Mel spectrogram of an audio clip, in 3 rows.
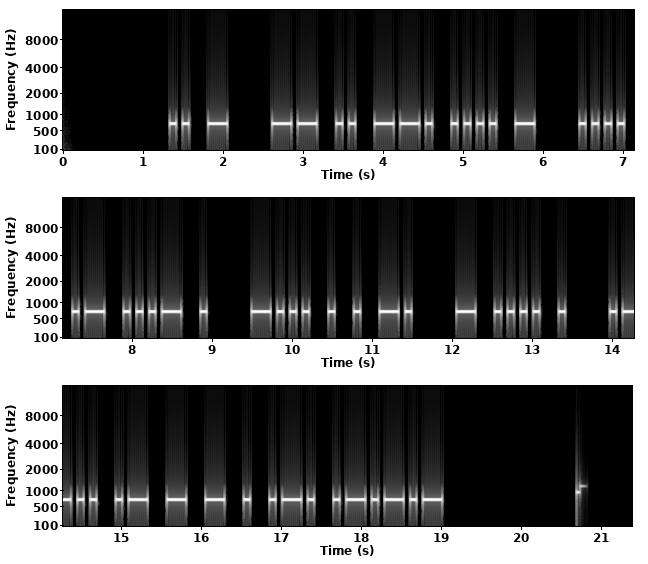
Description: Morse code, heard as a keyed tone, about 15 wpm, 700 Hz. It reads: IT MIGHT HAVE BEEN THE LATTER.
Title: Sentences from Top 1600 Words 15wpm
